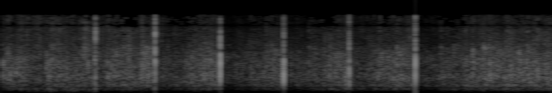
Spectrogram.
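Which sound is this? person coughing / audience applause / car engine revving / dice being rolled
audience applause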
